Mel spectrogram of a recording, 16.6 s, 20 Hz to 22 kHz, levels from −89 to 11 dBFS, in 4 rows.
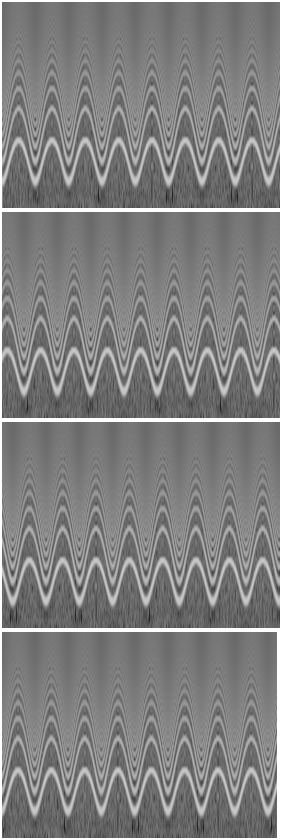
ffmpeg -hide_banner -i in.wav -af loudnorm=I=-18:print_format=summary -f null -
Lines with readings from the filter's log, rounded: Input Integrated:    -11.4 LUFS
Input True Peak:      -5.5 dBTP
Input LRA:             0.1 LU
Input Threshold:     -21.4 LUFS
